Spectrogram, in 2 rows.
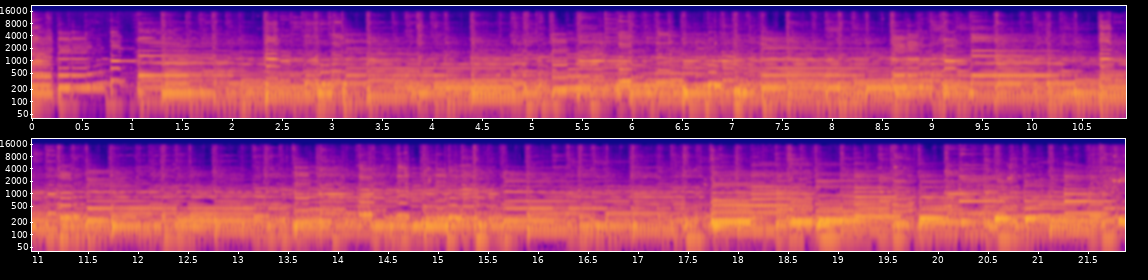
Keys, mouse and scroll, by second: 1.1 click, 1.2 space, 2.9 click, 4.8 click, 6.6 click, 6.8 space, 9.2 click, 10.2 click, 11.0-12.0 drag, 12.6 click, 13.9 click, 15.0 click, 16.5 click, 18.9 BackSpace, 20.4 click, 21.6 click.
